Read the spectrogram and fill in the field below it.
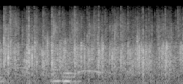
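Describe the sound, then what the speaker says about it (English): An audience at a Mr Metrobear NY contest at the LGBT Center in New York applauds the committee with steady, dense clapping that fills the room, with faint voices mixed in underneath. "Big round of applause for the whole committee"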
